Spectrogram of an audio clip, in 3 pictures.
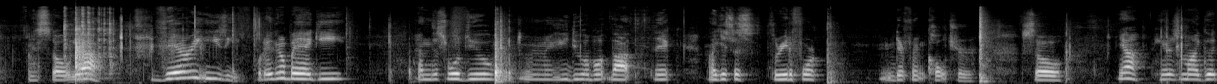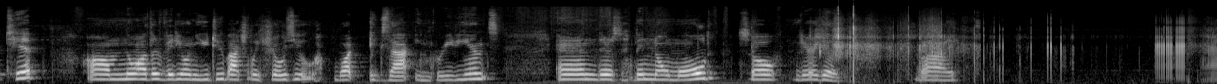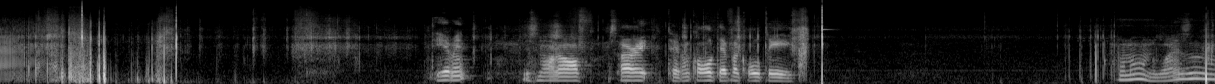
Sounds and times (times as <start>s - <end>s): Speech: 0.3s - 3.5s, 4.2s - 20.6s, 21.3s - 21.8s, 28.6s - 32.4s, 35.5s - 36.4s.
